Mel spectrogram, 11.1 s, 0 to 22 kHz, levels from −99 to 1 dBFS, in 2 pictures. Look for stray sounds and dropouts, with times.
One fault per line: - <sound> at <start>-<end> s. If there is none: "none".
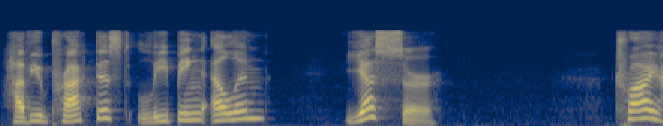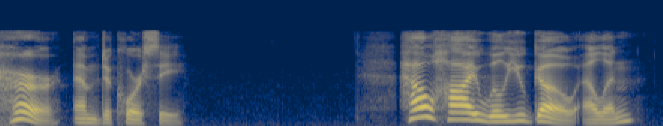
none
